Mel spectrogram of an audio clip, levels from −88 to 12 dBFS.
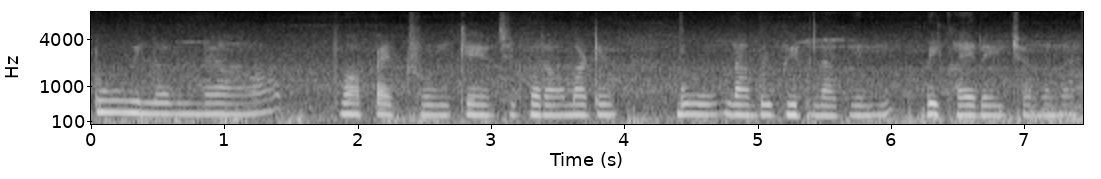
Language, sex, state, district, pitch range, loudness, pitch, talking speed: Gujarati, female, Gujarat, Gandhinagar, 215-245 Hz, -16 LUFS, 230 Hz, 135 wpm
